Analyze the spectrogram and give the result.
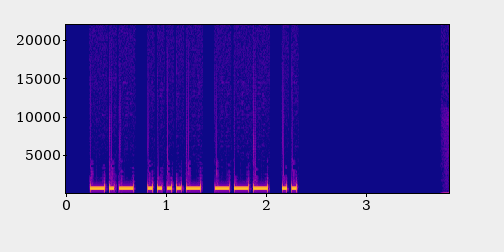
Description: Morse code, heard as a keyed tone, about 32 wpm, 700 Hz. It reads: K4OI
